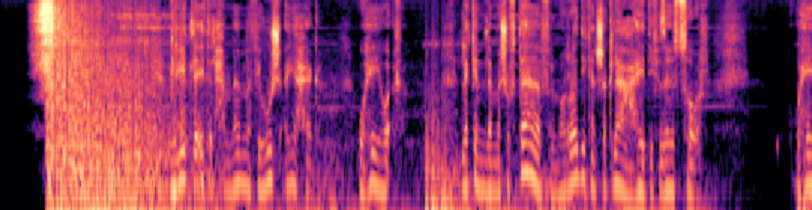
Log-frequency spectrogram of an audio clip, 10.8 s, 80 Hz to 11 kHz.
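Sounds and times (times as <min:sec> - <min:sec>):
big explosion in a bathroom: 0:00.5 - 0:08.0
dense roaring rumble: 0:00.5 - 0:08.1
speech: 0:02.4 - 0:05.4, 0:06.1 - 0:09.5, 0:10.6 - 0:10.8.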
